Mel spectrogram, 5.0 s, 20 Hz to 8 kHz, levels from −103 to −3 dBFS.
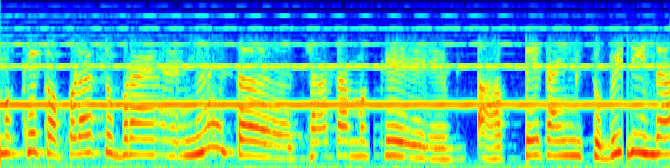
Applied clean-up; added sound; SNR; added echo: none; Wind instrument, woodwind instrument; 5 dB; none.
